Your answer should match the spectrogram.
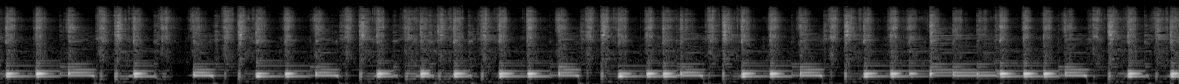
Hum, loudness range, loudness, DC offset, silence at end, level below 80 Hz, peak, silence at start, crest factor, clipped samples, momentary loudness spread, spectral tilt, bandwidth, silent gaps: none; 2 LU; -25 LUFS; under 0.1%; 0 s; -66 dBFS; -6 dBFS; 0 s; 18 dB; under 0.1%; 8 LU; 0 dB/octave; 17 kHz; none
